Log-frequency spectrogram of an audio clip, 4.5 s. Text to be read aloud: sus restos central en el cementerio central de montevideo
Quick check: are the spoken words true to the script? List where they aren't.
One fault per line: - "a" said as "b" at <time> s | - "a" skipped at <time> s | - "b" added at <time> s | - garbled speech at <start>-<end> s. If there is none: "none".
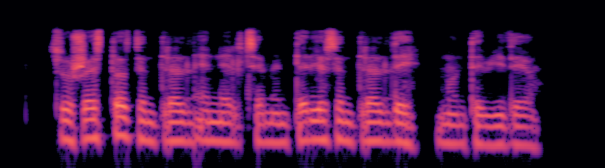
none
